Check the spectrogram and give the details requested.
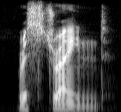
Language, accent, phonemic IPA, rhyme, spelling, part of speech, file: English, UK, /ɹɪˈstɹeɪnd/, -eɪnd, restrained, adjective / verb, En-gb-restrained.ogg
- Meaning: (adjective) 1. Held back, limited, kept in check or under control 2. Proscribed, restricted; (verb) simple past and past participle of restrain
